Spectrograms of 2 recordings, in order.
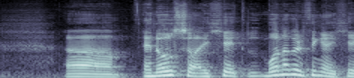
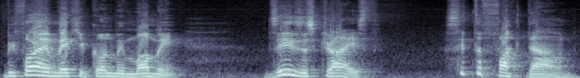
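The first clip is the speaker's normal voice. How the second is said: louder, laughing as it starts, mock bossy put-down; mock dominant snap; 3 semitones higher, 6 dB louder than usual. Streamer mock-scolding a flirty switcher, loud, bossy and half-laughing. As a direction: play the bossy mommy telling them off. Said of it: "And you're like".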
